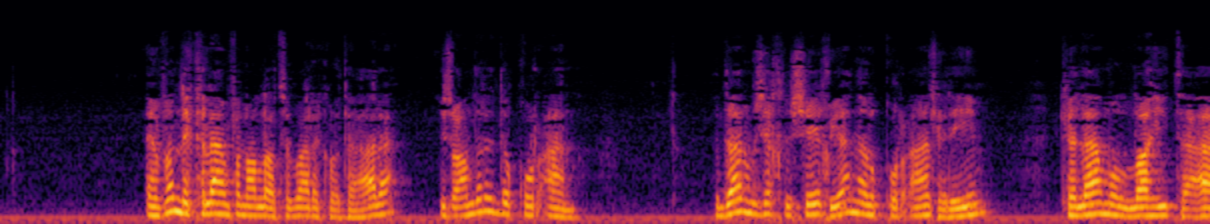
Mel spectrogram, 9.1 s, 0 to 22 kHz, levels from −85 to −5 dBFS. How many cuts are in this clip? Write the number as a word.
three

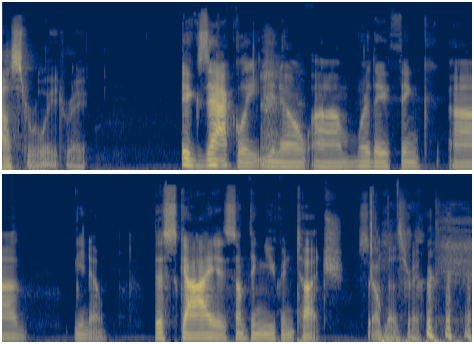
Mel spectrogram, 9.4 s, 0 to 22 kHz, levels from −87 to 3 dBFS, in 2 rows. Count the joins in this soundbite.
zero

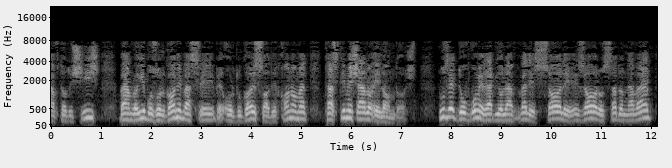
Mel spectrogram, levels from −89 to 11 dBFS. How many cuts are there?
zero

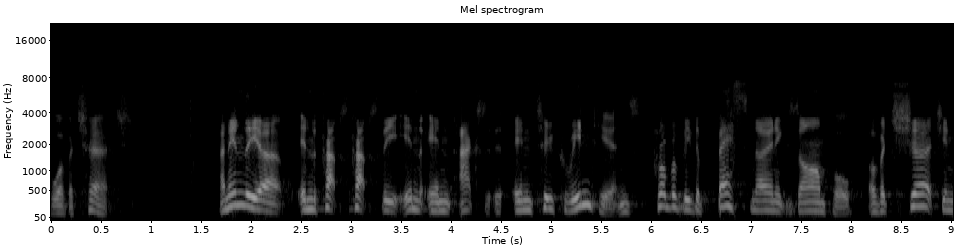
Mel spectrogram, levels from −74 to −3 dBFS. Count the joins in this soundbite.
four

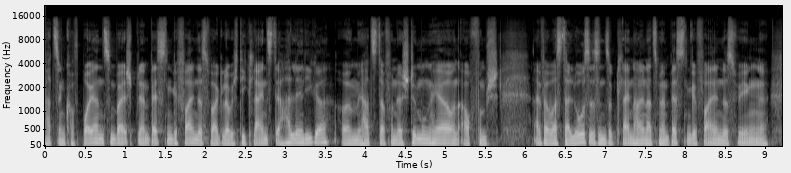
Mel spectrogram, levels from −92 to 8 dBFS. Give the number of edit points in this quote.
one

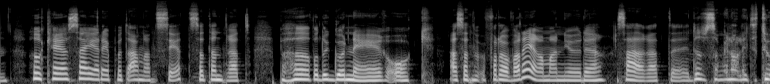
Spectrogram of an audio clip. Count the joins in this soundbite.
three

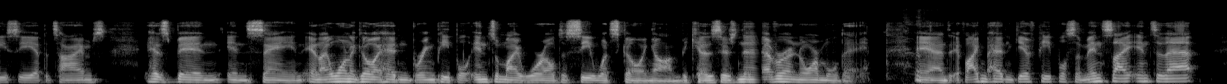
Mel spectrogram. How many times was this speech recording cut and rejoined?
one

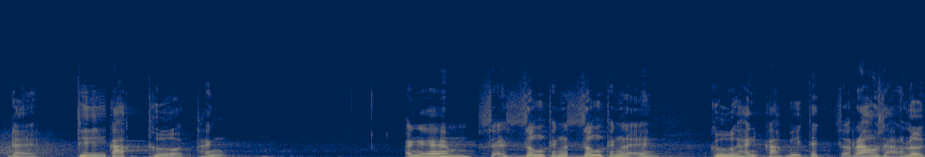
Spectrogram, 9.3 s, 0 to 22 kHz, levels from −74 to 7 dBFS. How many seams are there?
five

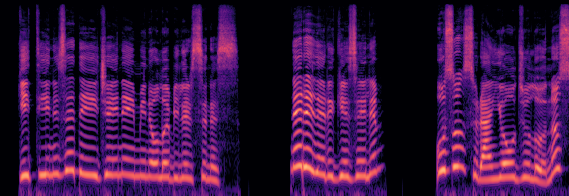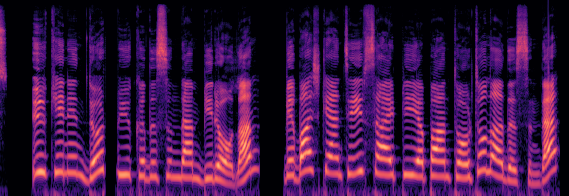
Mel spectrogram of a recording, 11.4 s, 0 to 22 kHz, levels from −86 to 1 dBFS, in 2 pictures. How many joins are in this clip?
zero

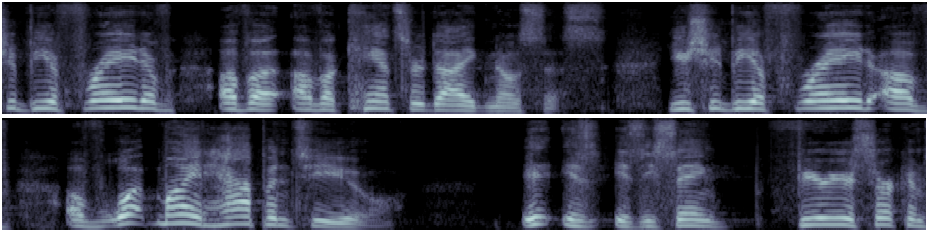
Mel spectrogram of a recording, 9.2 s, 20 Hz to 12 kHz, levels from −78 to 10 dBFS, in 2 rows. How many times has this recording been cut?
zero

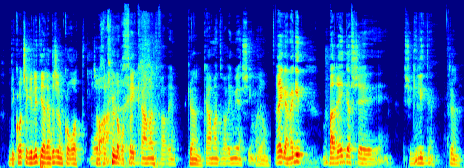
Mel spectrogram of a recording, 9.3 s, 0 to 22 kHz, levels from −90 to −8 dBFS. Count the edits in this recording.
three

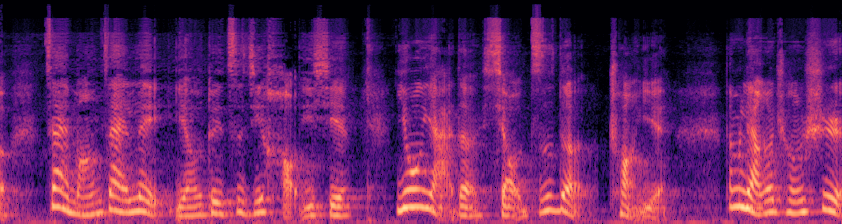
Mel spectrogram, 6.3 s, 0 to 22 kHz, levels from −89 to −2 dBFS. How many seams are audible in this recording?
one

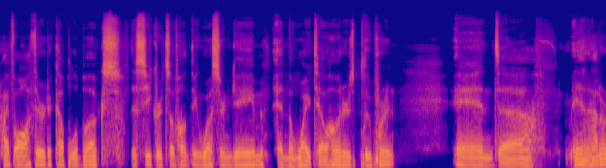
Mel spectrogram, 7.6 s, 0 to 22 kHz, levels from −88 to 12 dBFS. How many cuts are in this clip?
two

